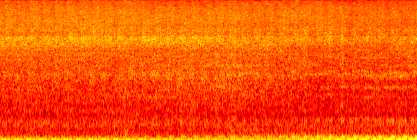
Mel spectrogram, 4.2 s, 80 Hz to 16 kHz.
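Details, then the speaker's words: 1972 Mercury Comet small-block Ford V8 after ACE Fusion fuel injection install, idle set 850 rpm reading 900: smooth, even low rumble with no misses, lope or ticking; idles cleanly, better than on the carburetor. "Oh, yeah. That sounds pretty good. I'm not going to grab out of that. That's the best we so far. It didn't run that good with the carburetor on it."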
